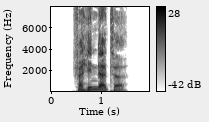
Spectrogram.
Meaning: inflection of verhindern: 1. first/third-person singular preterite 2. first/third-person singular subjunctive II
- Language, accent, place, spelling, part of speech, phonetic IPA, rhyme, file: German, Germany, Berlin, verhinderte, verb, [fɛɐ̯ˈhɪndɐtə], -ɪndɐtə, De-verhinderte.ogg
